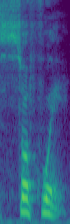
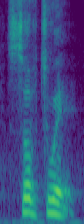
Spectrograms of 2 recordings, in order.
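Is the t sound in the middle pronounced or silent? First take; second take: silent; pronounced. First: The t sound in the middle is silent. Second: The t sound in the middle is pronounced. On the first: "the real pronunciation of software is software. That is, the letter T is not pronounced" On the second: "But see, we are in Africa, I beg"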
